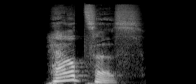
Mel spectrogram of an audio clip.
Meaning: genitive of Herz
- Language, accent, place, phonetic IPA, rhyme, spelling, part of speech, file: German, Germany, Berlin, [ˈhɛʁt͡səs], -ɛʁt͡səs, Herzes, noun, De-Herzes.ogg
